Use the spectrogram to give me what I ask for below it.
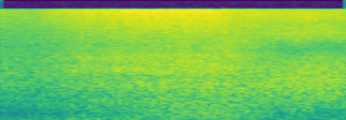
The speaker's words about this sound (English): Greetings from the ocean. So if the audio sounds a little bit different today, that's because I'm standing on the beach.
